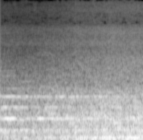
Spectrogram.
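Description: A muezzin's call to prayer (adhan) over the mosque loudspeakers, in the pause between phrases: the last held note dies away in a long echo over a low rumble of background noise.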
